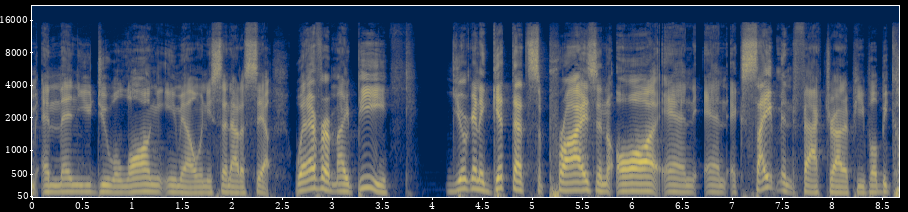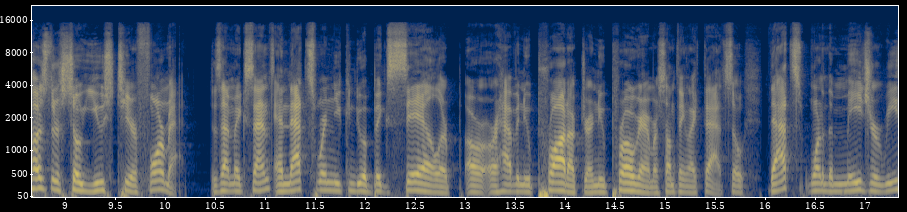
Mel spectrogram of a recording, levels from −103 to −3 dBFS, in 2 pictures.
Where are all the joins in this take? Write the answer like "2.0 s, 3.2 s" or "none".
11.1 s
